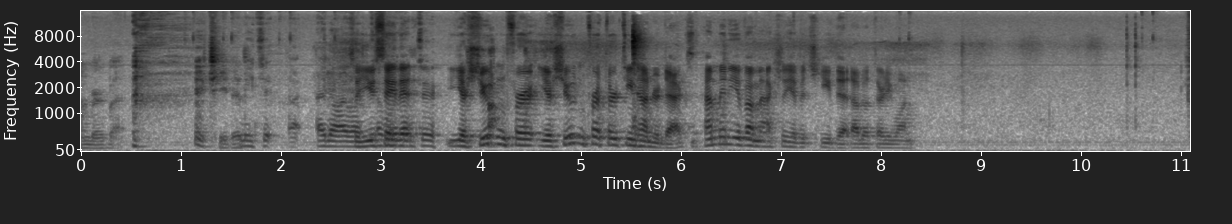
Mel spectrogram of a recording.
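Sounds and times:
speech: 0.1s - 8.5s
soft computer typing and clicking: 10.4s - 10.8s.

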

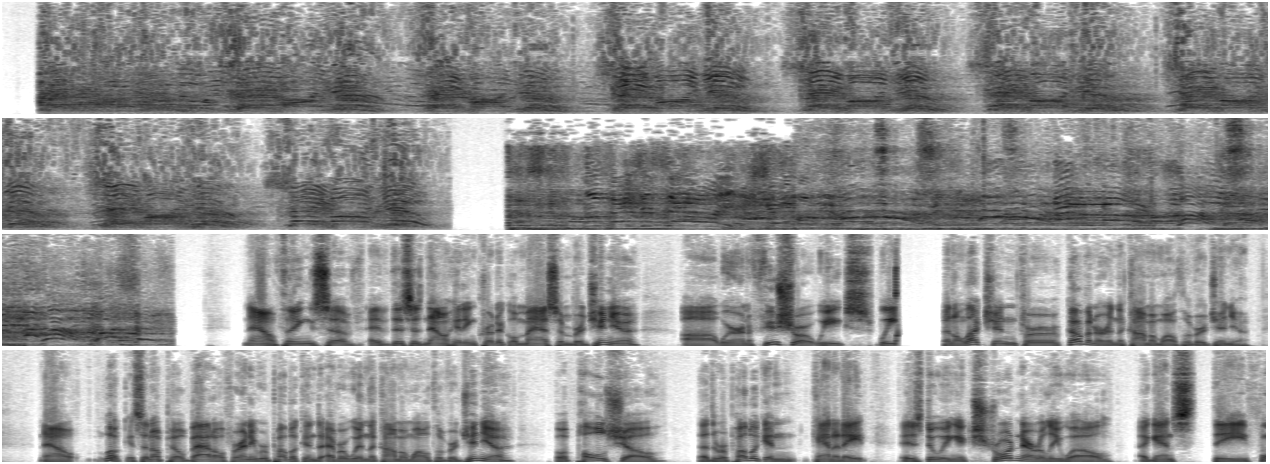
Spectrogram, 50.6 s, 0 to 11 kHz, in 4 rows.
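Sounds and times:
angry crowd of parents yelling at school board meeting in Loudoun County Virginia: 0.4s - 27.1s
speech: 28.1s - 50.6s.

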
